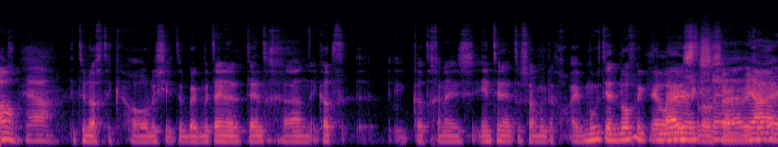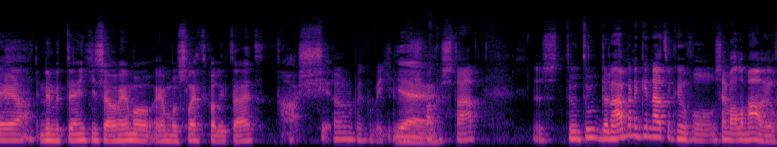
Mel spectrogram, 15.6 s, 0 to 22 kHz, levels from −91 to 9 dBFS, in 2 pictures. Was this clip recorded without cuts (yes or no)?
no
